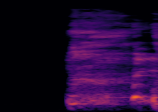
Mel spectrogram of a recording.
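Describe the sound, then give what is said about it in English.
A single raspy cough from a person who is talking about hair products, a short harsh burst that ends in a couple of quick throat-clearing pulses. “I know that's annoying to hear somebody coughing.”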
